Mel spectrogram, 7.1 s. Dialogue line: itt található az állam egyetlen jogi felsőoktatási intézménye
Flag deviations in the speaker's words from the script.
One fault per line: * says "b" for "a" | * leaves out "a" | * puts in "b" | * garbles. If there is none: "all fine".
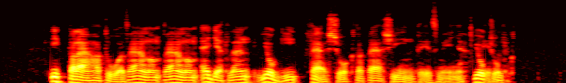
* puts in "állam"
* garbles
